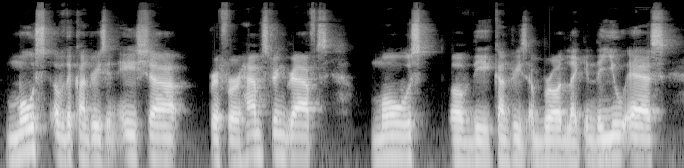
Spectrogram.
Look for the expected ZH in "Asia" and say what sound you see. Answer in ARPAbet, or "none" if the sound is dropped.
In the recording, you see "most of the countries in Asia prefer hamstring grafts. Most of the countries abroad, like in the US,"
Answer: SH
